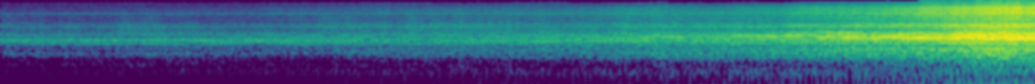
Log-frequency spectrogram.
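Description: Freight train hauled by a diesel locomotive approaching, its rumble growing steadily louder and loudest near the end.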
